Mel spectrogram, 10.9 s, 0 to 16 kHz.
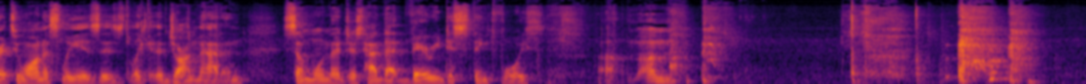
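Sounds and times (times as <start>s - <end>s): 
speech: 0.0s - 7.2s
harsh raspy coughing fit: 6.6s - 7.4s, 8.5s - 10.5s.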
